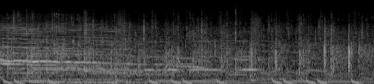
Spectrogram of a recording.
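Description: A crowd breaks into sustained applause, dense overlapping clapping that stays steady for a few seconds, with some scattered louder claps and a faint murmur of voices underneath.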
